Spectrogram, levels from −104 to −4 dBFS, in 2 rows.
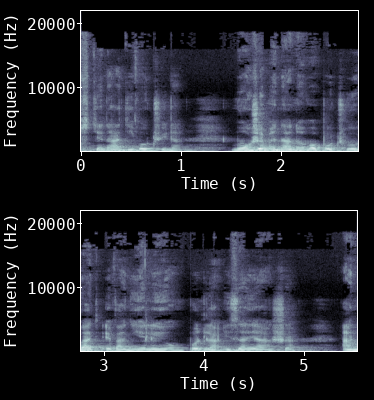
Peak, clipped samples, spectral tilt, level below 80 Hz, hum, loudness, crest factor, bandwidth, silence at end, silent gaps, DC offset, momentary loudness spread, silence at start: -4 dBFS; under 0.1%; -6 dB/octave; -62 dBFS; none; -23 LUFS; 18 dB; 19 kHz; 0 s; none; under 0.1%; 11 LU; 0 s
